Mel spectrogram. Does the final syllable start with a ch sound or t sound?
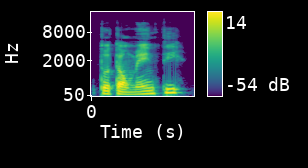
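t sound. The final te keeps a plain t. "another Brazilian accent that it's uh, acceptable and it's common in the northeast area of Brazil"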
